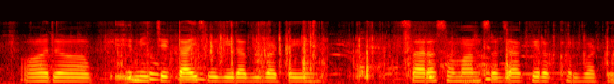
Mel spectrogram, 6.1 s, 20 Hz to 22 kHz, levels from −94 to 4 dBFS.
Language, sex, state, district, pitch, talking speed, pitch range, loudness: Bhojpuri, female, Uttar Pradesh, Gorakhpur, 185 Hz, 135 wpm, 175-190 Hz, -30 LUFS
